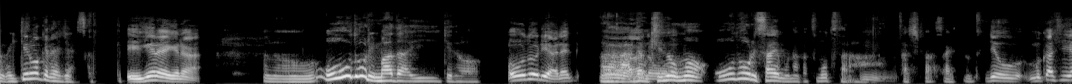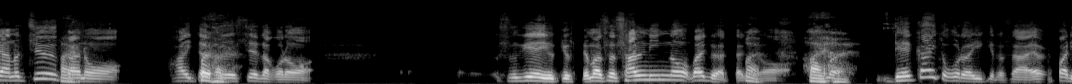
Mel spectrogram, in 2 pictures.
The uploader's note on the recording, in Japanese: ZOOMで収録。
